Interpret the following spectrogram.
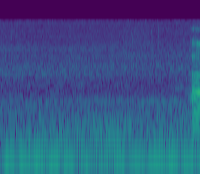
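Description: A steady low rumble with a faint hum under it. A man's voice starts at a microphone near the end.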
